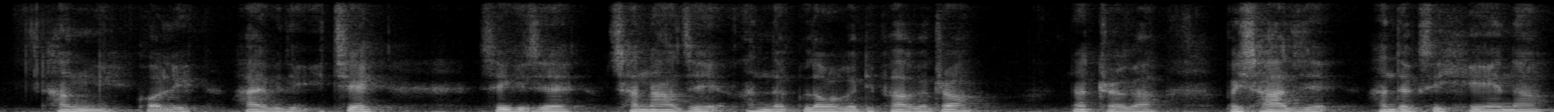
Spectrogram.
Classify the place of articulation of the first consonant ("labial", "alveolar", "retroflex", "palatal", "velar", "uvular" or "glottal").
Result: glottal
